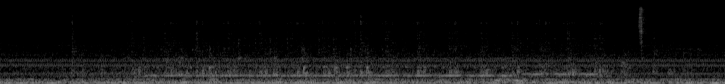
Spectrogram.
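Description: A sewing machine stitches steadily through quilt fabric, its motor whirring in a fast, continuous mechanical rhythm. The sound is close and even throughout, with no talking.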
